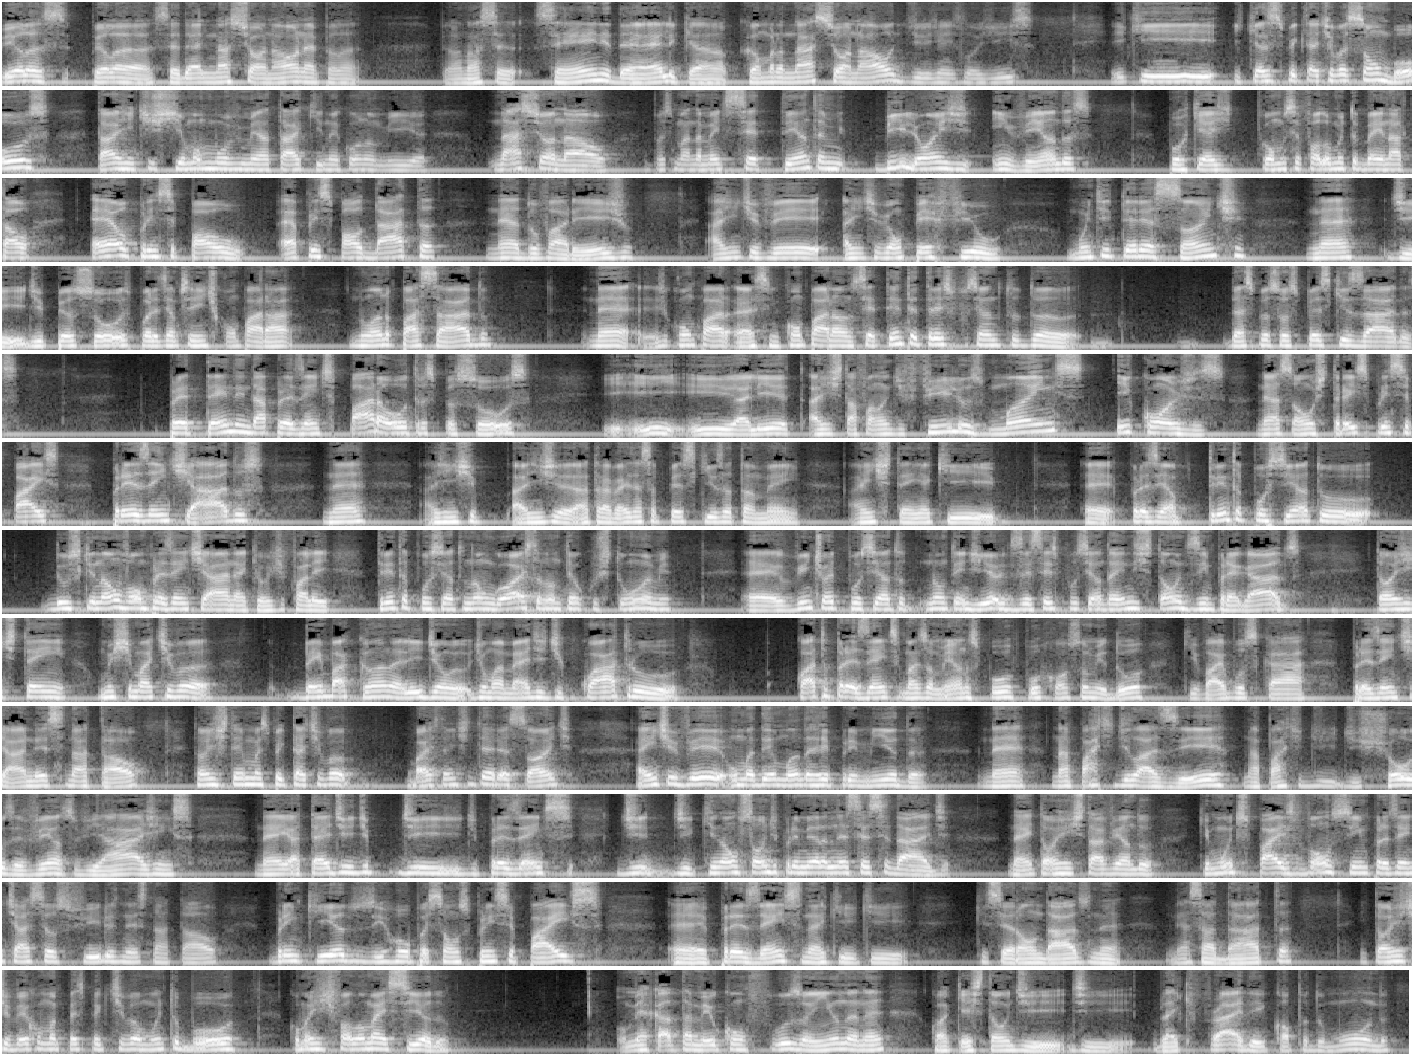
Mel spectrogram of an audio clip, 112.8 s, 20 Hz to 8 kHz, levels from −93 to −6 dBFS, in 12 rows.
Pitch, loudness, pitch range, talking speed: 130 Hz, -13 LUFS, 120-145 Hz, 155 wpm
